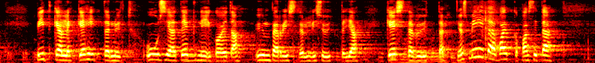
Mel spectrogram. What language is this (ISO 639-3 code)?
fin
